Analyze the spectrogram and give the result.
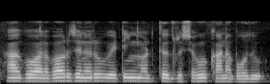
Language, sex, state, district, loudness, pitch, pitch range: Kannada, male, Karnataka, Koppal, -18 LUFS, 155 Hz, 145-155 Hz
